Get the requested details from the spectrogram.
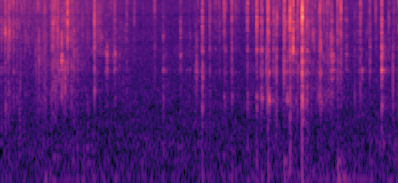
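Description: A metal blade shaves the edge of a solid, dry yellow soap bar, with the shavings piled up behind it. The sound is a quiet, steady run of crisp, bright scraping and crackling, made of many short clicks that grow denser and sharper toward the end.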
